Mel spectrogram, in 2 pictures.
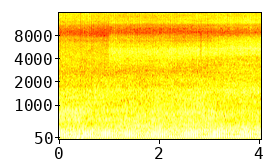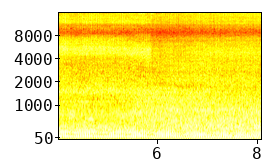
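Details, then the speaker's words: Two-stage snowblower with small engine, auger engaged while frozen with ice (owner thinks it's jammed with ice; belts later found destroyed): engine thumps steadily, then a thin high squeal for about five seconds as the auger won't turn freely. "now I can tell already that it's not going to spin again I think it's jammed up with ice"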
